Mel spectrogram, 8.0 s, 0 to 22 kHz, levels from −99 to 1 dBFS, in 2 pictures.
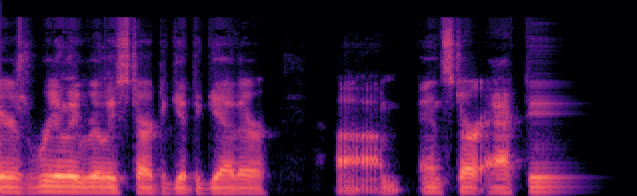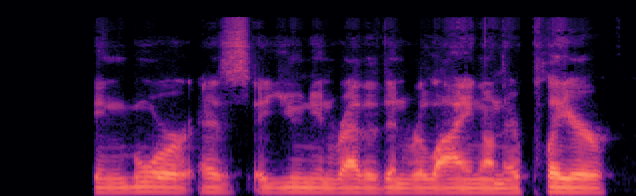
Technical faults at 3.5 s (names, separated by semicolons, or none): call audio freeze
